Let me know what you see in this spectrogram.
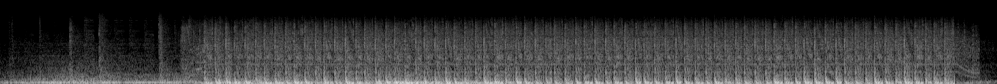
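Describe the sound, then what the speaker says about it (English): Gunfire shooting at enemies in Deadzone Rogue, a sustained loud burst of rapid automatic weapon fire running for several seconds after a quieter opening. "shooting these fuckers is like impossible."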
